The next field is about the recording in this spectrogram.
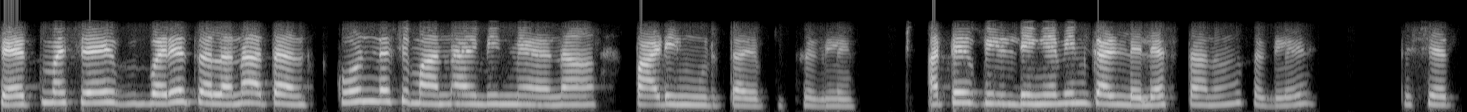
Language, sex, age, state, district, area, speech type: Goan Konkani, female, 45-60, Goa, Murmgao, rural, conversation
